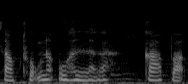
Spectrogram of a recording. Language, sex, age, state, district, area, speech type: Manipuri, female, 30-45, Manipur, Imphal East, rural, spontaneous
